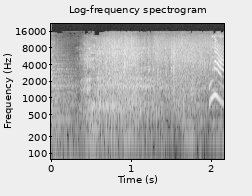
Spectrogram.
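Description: Cartoon monster growl, a rough rumbling vocal effect starting about half a second in, over background music.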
